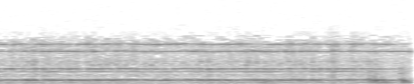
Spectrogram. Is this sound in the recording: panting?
no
